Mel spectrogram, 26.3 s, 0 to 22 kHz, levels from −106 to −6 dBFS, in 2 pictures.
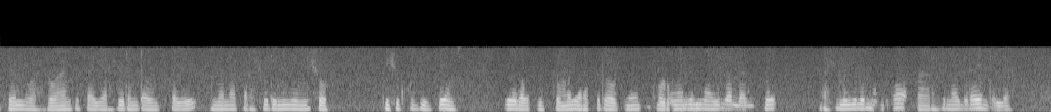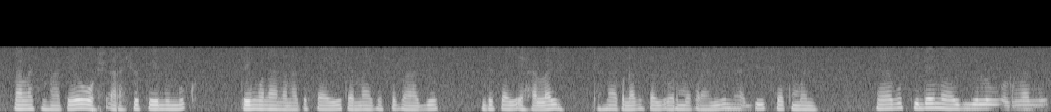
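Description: Between 6.28 and 11.47 s, at 6.28, 7.13, 7.74, 9.37 and 10.88 s, the speech drops by about 5 to 20 dB in patches. This is likely speech suppressed in double talk, where the echo canceller mistook the talker for echo. The dips sit over band-limited call audio that stops near 4 kHz.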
